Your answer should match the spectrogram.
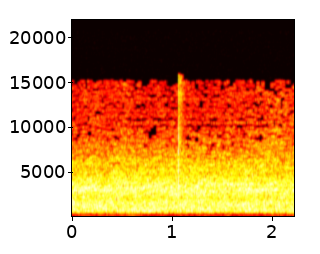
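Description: Steady crowd noise from a large stadium crowd, an even wash of many voices with no single voice standing out.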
